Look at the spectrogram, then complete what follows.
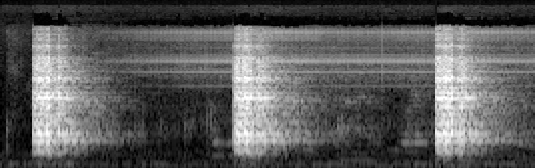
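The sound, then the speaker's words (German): A harsh video game alarm buzzer blares three times at steady two-second intervals, each loud burst starting abruptly and fading out before the next, with no voices. “Wir sind ein Alarm.”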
